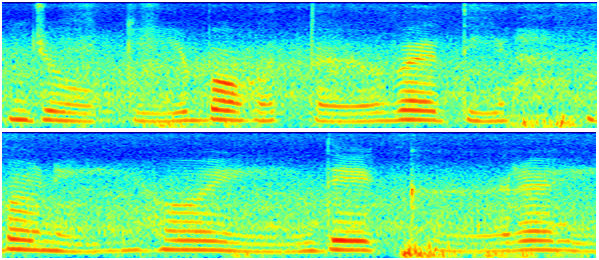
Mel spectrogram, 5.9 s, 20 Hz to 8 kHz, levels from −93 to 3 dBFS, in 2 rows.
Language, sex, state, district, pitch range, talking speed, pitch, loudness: Punjabi, female, Punjab, Kapurthala, 190-220 Hz, 80 wpm, 205 Hz, -19 LUFS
